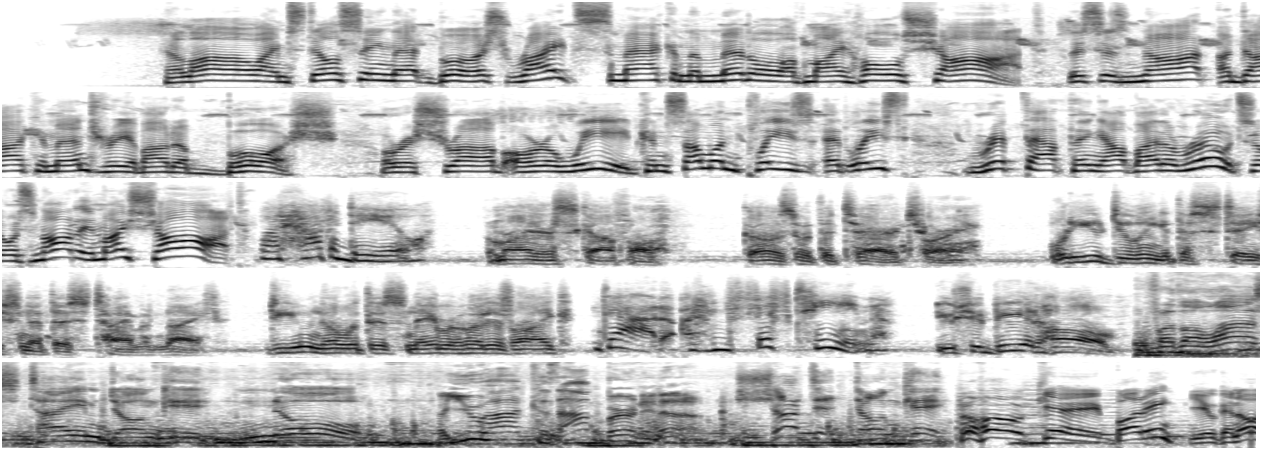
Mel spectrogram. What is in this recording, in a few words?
Animation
